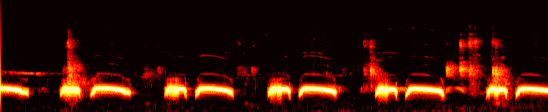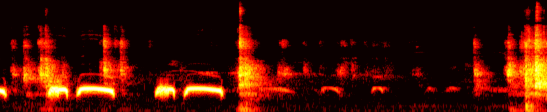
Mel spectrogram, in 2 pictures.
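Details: Lure recording of spotted doves, male and female, giving fighting-style coos to stimulate wild birds: regular two-note hoots about once a second, trailing off into softer clicks and rustling at the end.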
